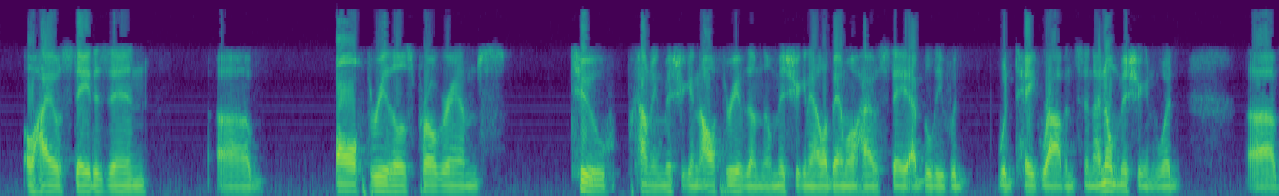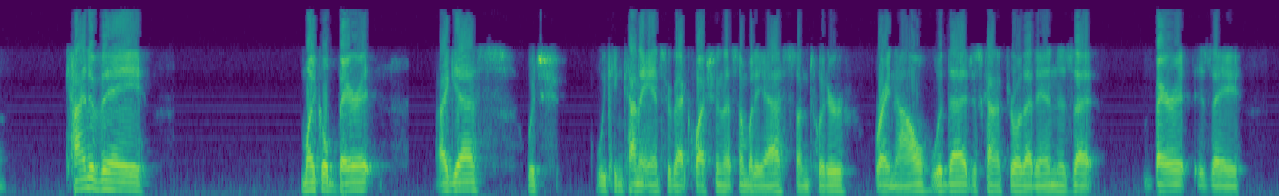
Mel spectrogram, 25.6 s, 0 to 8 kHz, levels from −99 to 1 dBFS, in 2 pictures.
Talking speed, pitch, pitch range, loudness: 160 wpm, 95 Hz, 90-105 Hz, -24 LUFS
